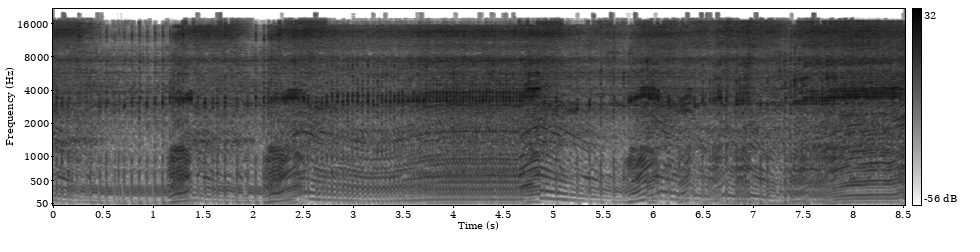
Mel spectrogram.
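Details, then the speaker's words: Stihl MS 181C Easy Start chainsaw after routine maintenance and a new chain, still warm, started: a high two-stroke buzz revving smoothly, with clean pickup and a steady idle. It runs good; only the starter is trippy. "Not a bad little saw. She runs good. That starter's just trippy."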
